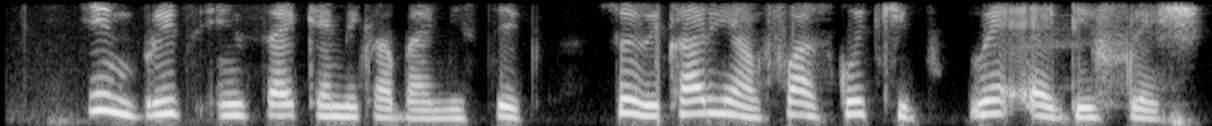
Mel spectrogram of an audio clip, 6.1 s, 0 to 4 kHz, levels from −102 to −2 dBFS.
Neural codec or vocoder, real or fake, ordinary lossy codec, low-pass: none; real; none; 3.6 kHz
